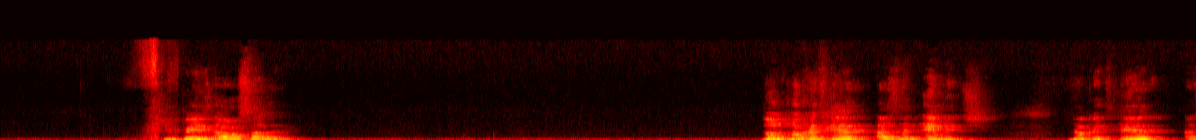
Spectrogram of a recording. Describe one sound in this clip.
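An elderly man speaks nearby in short bursts with long pauses.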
